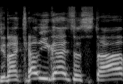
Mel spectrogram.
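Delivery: play-acted aggressive shout, very high. Describing a man who makes everyone in the gym stop, retelling an aggressive yell. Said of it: "he like yells or like gets aggressive".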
